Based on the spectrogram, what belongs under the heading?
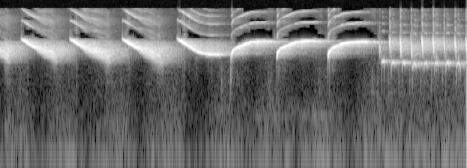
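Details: Singing canary delivers a series of descending slurred whistles, then several upward-curving whistled notes, closing with a fast pulsing trill.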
